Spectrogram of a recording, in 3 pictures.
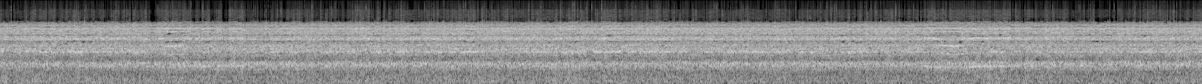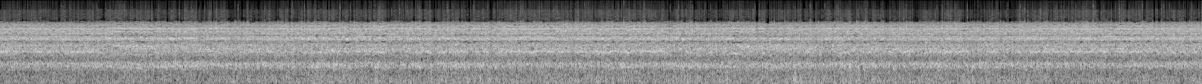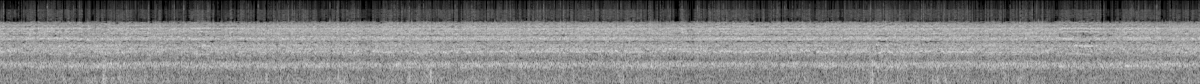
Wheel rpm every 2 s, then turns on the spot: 230, 230, 230, 230, 230, 230, 230, 230, 230, 230, 230, 230, 230, 230, 230, 230, 240, 230.
none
